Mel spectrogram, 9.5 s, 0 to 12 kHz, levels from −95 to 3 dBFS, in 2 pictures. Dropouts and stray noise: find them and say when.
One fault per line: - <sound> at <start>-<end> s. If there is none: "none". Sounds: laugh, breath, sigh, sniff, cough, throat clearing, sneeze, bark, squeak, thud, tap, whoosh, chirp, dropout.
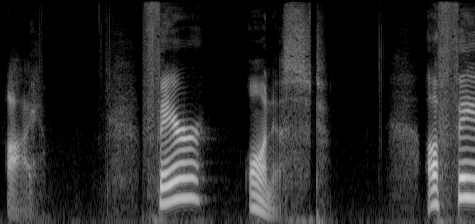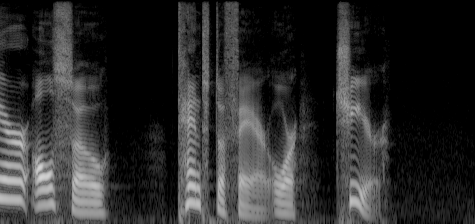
none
